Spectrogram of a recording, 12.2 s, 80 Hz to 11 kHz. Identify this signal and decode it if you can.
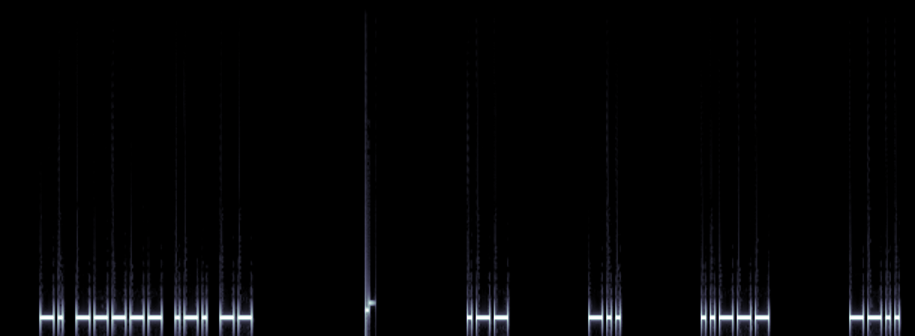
Morse code, heard as a keyed tone, about 20 wpm, spaced as for 10 wpm, 700 Hz. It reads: N0RM WD2Z
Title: USA Call Signs - 4 Characters - 6x Character Spacing - 20wpm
